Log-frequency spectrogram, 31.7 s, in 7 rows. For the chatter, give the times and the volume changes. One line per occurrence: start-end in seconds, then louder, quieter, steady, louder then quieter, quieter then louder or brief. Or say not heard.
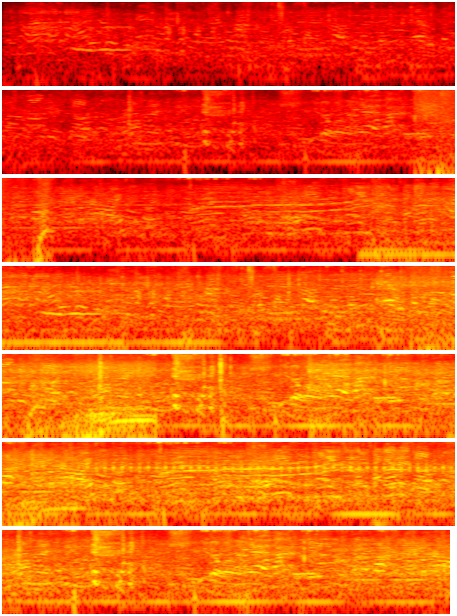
0.0-31.6 louder.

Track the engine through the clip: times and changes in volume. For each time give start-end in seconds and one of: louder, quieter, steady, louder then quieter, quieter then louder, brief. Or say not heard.
12.6-27.4 louder then quieter.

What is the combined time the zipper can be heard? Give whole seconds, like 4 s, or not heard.
2 s.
